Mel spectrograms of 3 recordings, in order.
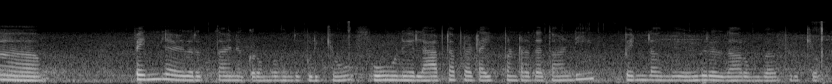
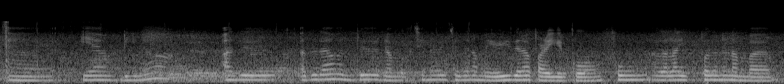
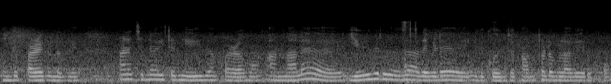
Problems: background sounds at intervals, low volume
